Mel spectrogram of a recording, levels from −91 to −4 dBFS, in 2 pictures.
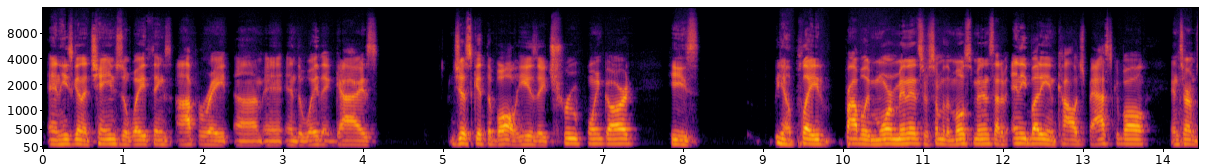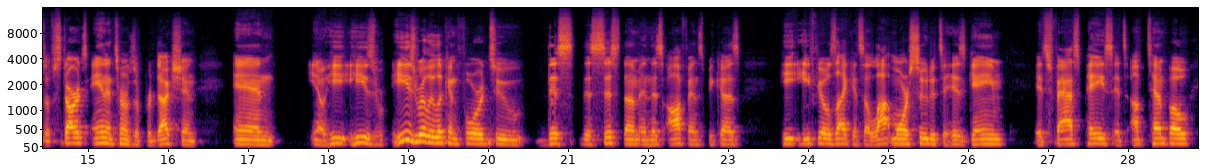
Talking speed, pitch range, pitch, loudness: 185 wpm, 110-130 Hz, 120 Hz, -23 LUFS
